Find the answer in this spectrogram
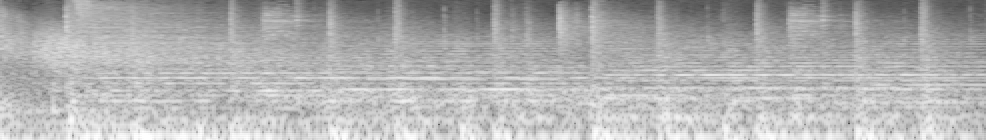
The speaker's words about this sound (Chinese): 林冲甲张青本正想讲没了忝啊，对方可能无打出来啊，正要回头转去的时阵，听到关内炮声一响。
